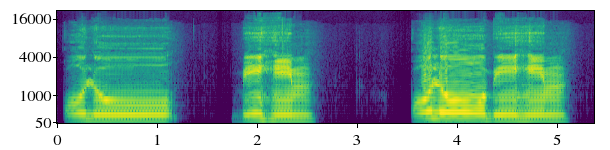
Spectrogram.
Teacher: قاف کو موٹا کر کے پڑھیں گے واو مدہ ہے لام کو ایک الف کی مقدار کھینچ کر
